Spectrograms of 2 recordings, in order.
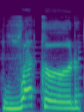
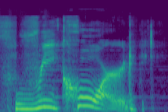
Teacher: In record, the stress is on that re. That's what you're putting emphasis on, so you get the word record. But when you have record, that second syllable takes the emphasis, and it's what we call stressed.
